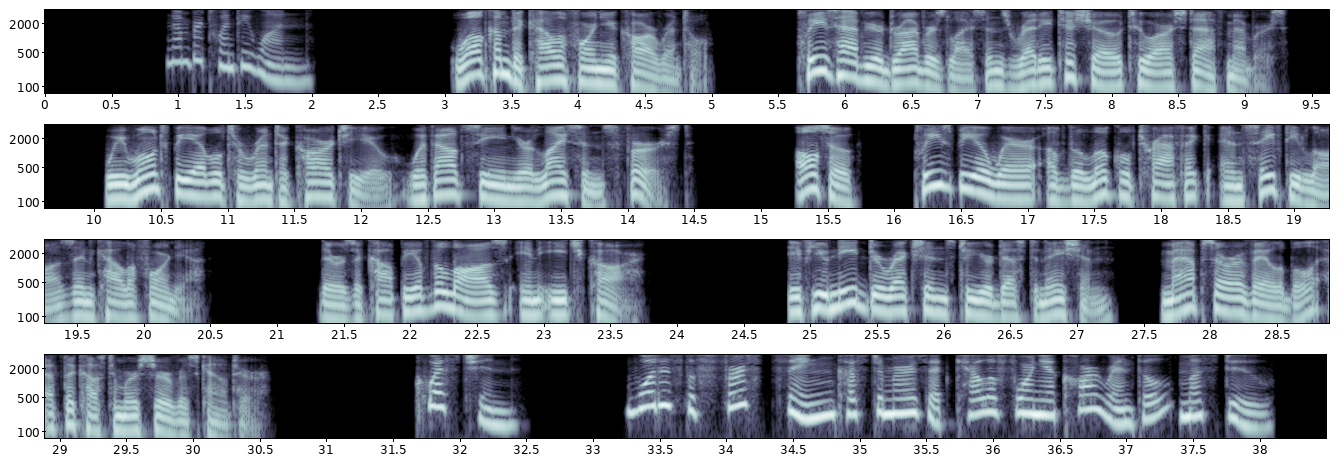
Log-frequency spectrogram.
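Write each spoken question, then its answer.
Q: What is the first thing customers at California Car Rental must do?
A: Show their driver's license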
